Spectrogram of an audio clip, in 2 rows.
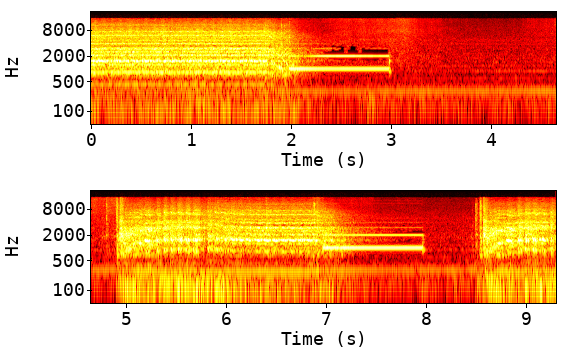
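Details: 2004 Ford F350 6.0L diesel (late): fast, even high-rpm cranking in two long bursts with a chime between, never fires; mechanical Positive Air Shutoff tripped by mistake, closing the butterfly at the CAC tube, so no air, only raw fuel injected; no code set.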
